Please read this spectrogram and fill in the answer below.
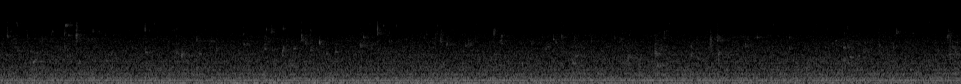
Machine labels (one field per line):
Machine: pump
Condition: normal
